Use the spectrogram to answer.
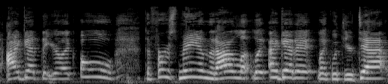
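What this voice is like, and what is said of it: Put-on Southern accent. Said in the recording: “I don't know why I got a Southern accent. Maybe I'm getting really into that.”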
